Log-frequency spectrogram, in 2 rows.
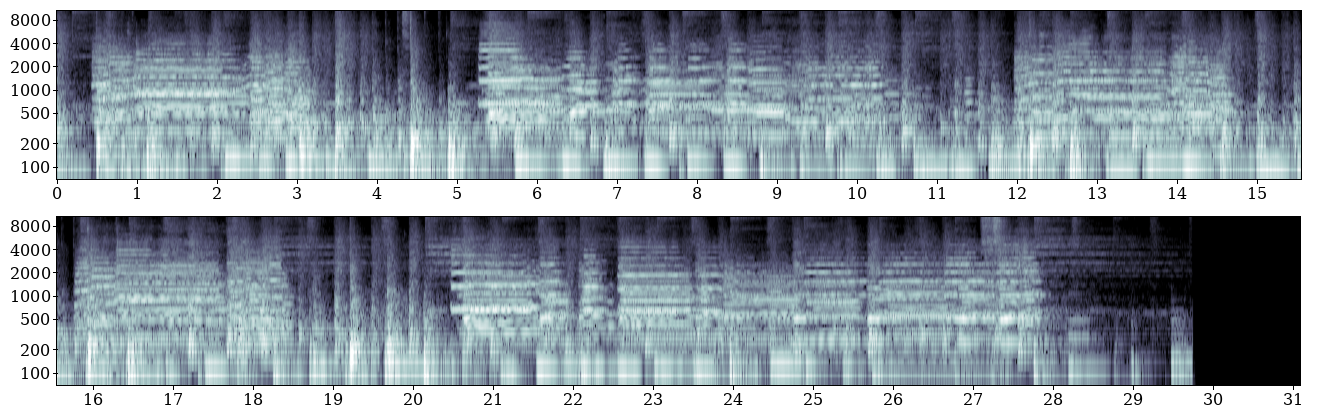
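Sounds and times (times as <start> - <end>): big band playing jazz: 0.0 - 28.9.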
